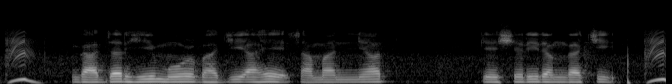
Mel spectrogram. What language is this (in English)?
Marathi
